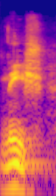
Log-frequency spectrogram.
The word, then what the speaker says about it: niche: differently so for example the word niche in the in the UK is Niche but in the UK in the US it's niche right so if you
